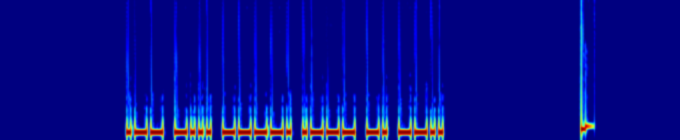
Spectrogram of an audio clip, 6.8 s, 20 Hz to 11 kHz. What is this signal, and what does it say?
Morse code, heard as a keyed tone, about 30 wpm, 700 Hz. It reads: WB9JNZ
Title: USA Call Signs Repeated 2x 30wpm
